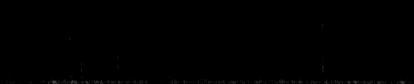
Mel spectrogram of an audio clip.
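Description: Faint computer keyboard typing: a run of quick, light key clicks as a line of text is typed.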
